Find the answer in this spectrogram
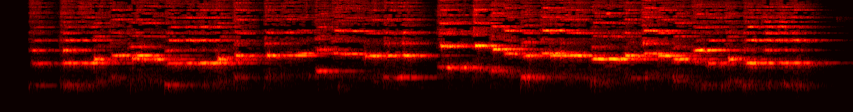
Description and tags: Irish Jig
An Irish-Jig snipped I made up played on a wooden fife.
Irish, Irish-jig, Tin-whistle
